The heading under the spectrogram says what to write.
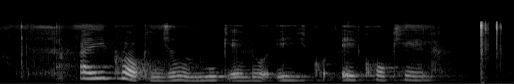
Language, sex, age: Zulu, female, 29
